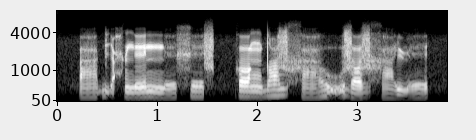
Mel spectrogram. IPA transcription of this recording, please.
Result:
a̤˩˧ ɠ ḭ˥˧ ħ ŋ e˩˧ nː e̤˩˧ x e̤˧ s kː ʌ˧ ŋ dˤ ṳ˥ z x a̤˧ ɦ ṵ˥ z ʌ˩˧ z x a̤˧˩ j ɳ e̤˥

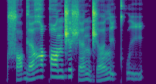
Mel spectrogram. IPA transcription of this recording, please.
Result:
s ɒ˨˥ ɡ ɛ˨˥ ʁ ə˥ q ɒ˥ n d͡ʒ ə˥ ʃ ɛ˨˥ n d͡ʒ ɜ˨˥ l ḭ˥ kʷʰ ḭ˥

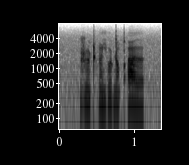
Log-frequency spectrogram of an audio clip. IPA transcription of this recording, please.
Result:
ʐ ũ ʈʰ ə̃ j u ɖ ũ qʼ əː

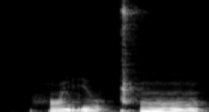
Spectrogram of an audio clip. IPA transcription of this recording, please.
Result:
h ɔ̃ rʲ o ǁʰ õ

